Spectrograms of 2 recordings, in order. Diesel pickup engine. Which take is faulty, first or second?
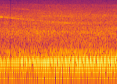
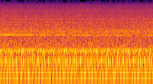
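second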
